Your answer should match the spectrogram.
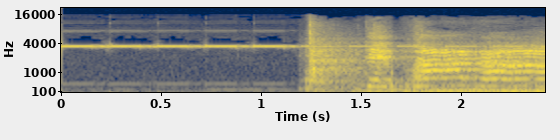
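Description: A smoke alarm sounding one steady high-pitched tone, cut across about a second in by a person yelling in panic.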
